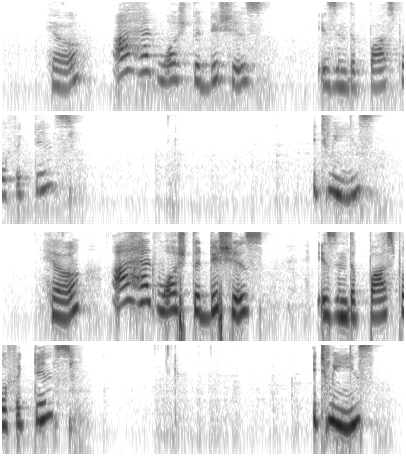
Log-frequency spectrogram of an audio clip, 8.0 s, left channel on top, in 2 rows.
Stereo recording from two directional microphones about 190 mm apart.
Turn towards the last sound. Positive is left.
turn(degrees=-45)  # may be behind; listen again after turning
